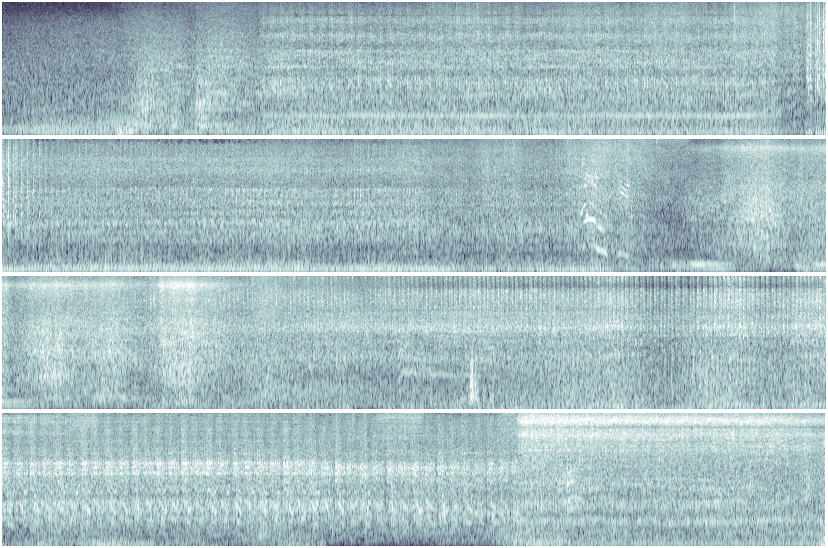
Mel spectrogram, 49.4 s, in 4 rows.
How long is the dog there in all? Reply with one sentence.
The dog can't be heard in this clip.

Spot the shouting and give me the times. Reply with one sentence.
You can hear the shouting from 21.0 to 21.9 s and from 30.6 to 32.2 s.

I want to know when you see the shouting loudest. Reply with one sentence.
The volume of the shouting peaks at 21 seconds.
